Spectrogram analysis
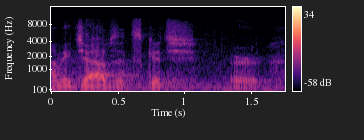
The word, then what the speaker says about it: Sikich: How many jobs at Skitch, or how you pronounce that? Sikich? Sikich.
